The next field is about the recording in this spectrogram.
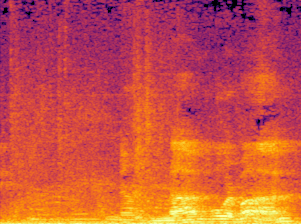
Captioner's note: indistinct background chatter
